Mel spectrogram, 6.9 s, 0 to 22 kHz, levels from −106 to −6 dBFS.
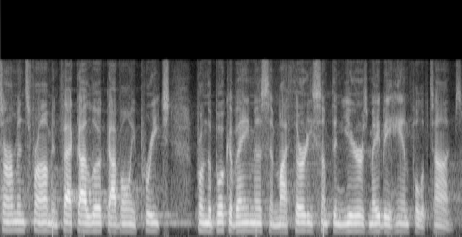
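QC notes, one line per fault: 0.78 to 6.88 s, periodic USB or driver dropouts: something stalls the USB link or audio driver about once every 1.01 s, and each time roughly 10 ms of audio is skipped outright rather than padded with silence. The stream jumps forward at the splice, leaving about seven evenly spaced ticks that are audible only over signal. They sit on top of a call-path band that stops at 8 kHz, which fits a wideband codec such as G.722.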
